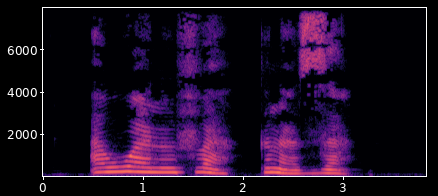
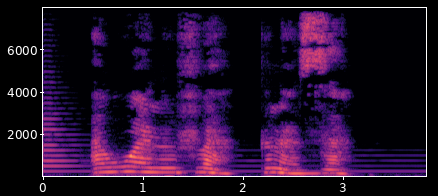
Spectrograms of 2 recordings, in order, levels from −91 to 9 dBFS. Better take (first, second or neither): first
